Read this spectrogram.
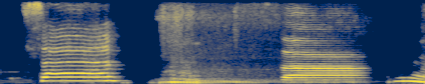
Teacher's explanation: Ujung lidah ada di antara ujung gigi seri atas dan bawah, mendekati gigi seri bagian bawah ya, mendekati gigi seri bagian bawah. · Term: huruf sin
